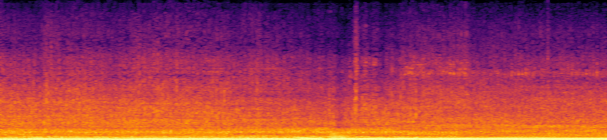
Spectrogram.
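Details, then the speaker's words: Lawn Boy all-wheel-drive mower with Kohler engine, after cleaning grime from the carburetor, cutting and bagging grass: steady, even drone holding pitch with no misses or knocks; healthy engine under load. "Okay, this thing runs great. So I was only doing it with one hand, as you can tell. That all-wheel drive system works really well."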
